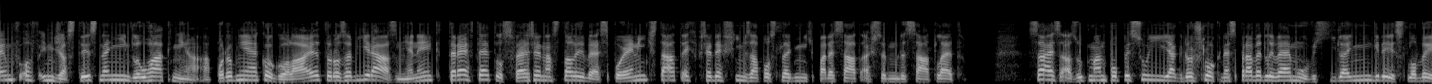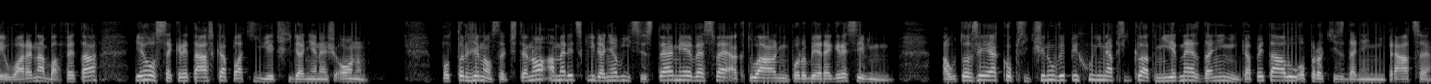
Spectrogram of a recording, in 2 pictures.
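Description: A speech recording with a filter restarted on every block, producing a 25 Hz buzz of ticks every 40 ms that follows speech level, seen as evenly spaced vertical lines on a spectrogram and small spikes in the waveform. At 10.41 to 10.44 s, concealed Bluetooth headset packet loss fills a gap of about 22.5 ms, likely about three lost frames, with a short repeated stretch that is flat and looped in the waveform and briefly buzzy, ending in a slight warble. The mSBC headset path caps the audio near 8 kHz.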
